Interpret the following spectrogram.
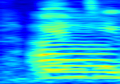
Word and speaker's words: Genti: Genti with a hard G. G sound.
